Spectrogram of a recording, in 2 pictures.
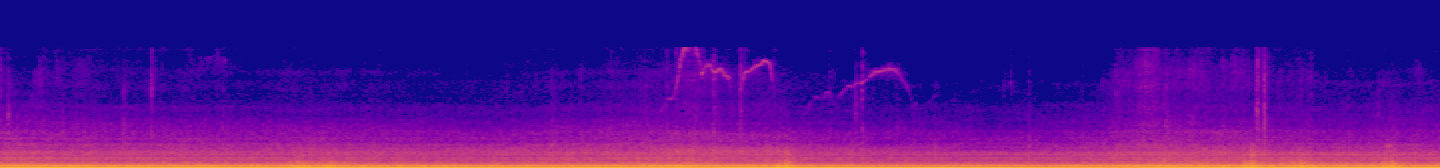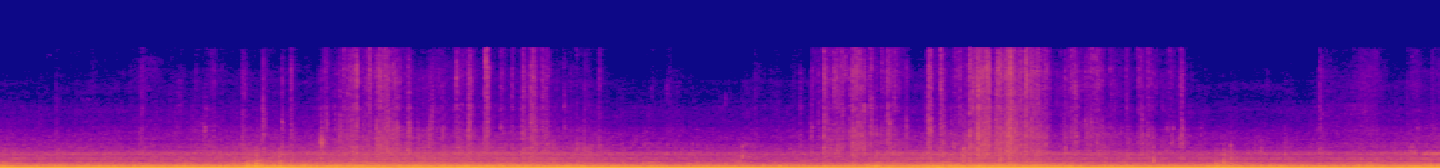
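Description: Steady low rumble of a moving passenger train heard from inside the carriage: wheels running on the rails, with a few faint rattles about two-thirds of the way through.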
